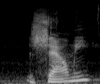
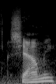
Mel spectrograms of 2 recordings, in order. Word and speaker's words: Xiaomi: was like um yeah they always correct our uh pronunciation of this xiaomi xiaomi xiaomi tell me i think it's what shall we we usually use as more of a z and we were corrected for that so i think it's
